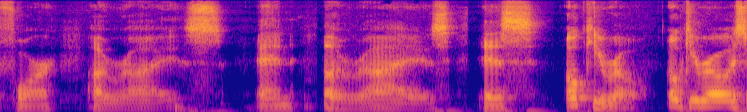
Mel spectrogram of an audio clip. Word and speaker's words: okiro: And arise is okiro. Okiro is spelled o k i r o.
